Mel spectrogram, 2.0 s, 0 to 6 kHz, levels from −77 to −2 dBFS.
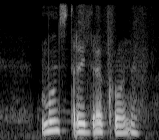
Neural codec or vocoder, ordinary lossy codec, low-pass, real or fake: vocoder, 44.1 kHz, 128 mel bands, Pupu-Vocoder; none; 5.4 kHz; fake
